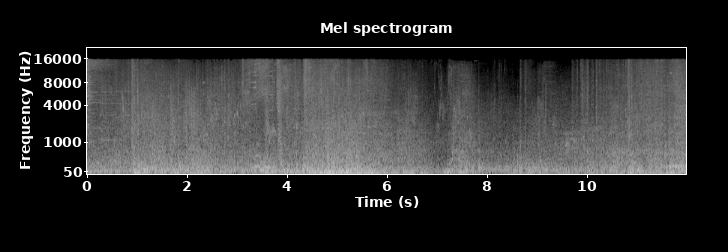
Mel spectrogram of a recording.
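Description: Electric energy blasts crackle and zap.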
